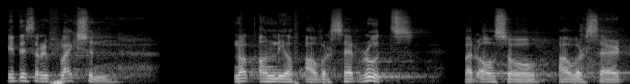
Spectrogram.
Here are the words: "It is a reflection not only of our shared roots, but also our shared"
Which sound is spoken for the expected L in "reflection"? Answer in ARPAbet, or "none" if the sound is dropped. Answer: L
